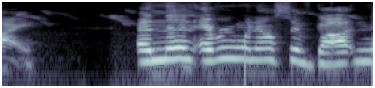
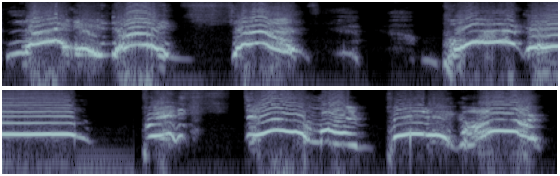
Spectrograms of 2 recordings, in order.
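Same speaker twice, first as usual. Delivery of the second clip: very high, slow, swooning shriek with a laugh in it; faint with delight at the bargain; cartoon dog nearly swoons over a ninety-nine cent deal; overjoyed dog; 7 dB quieter, much slower than usual. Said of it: "the dog turns around and goes".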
